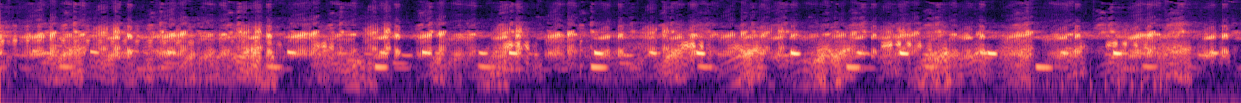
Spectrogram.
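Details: Many frogs croak together in an unbroken chorus, raspy pulsed calls layered thickly, punctuated by brief clear whistle-like notes recurring through the twelve seconds.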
